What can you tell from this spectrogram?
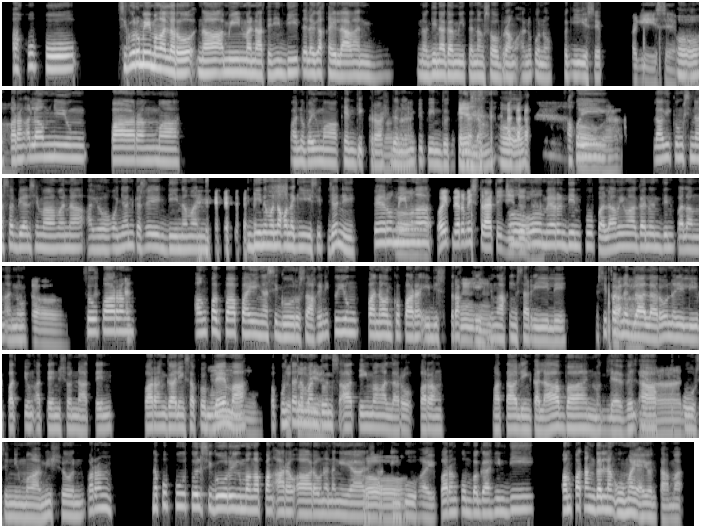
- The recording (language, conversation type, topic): Filipino, unstructured, Paano ginagamit ng mga kabataan ang larong bidyo bilang libangan sa kanilang oras ng pahinga?
- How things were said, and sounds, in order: laughing while speaking: "kaya"; tapping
